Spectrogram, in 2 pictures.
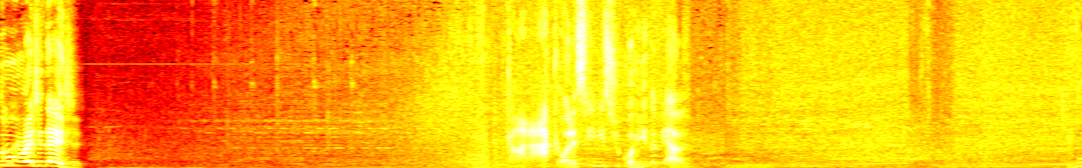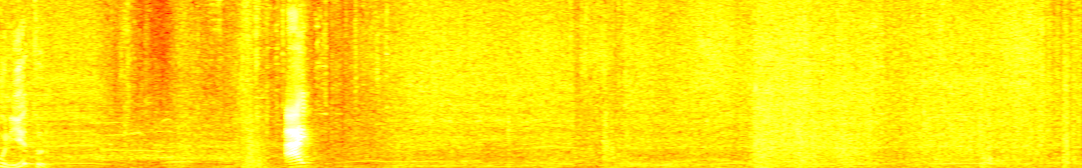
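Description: A car engine roars as a car races.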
